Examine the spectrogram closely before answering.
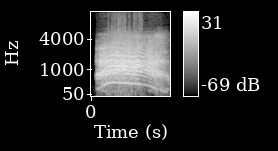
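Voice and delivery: short loud high frustrated yell; angry yell. Retold or imitated. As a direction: bark out a raw ah. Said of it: "now I'm going fucking, I'm".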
